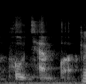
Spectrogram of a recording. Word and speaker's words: Potempa: It's uh, Potempa.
